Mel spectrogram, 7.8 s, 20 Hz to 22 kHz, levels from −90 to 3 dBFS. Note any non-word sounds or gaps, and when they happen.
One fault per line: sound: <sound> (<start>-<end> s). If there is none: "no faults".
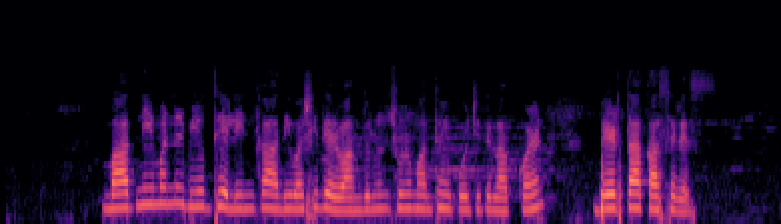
no faults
